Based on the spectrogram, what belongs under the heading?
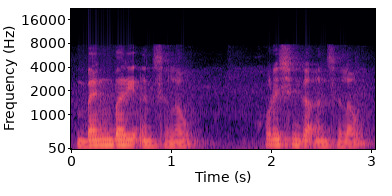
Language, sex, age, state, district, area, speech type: Bodo, male, 45-60, Assam, Udalguri, urban, spontaneous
